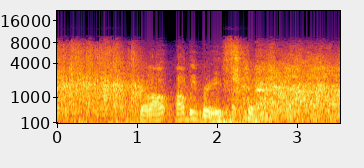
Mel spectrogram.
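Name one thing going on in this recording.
An elderly man laughs and speaks into a microphone.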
